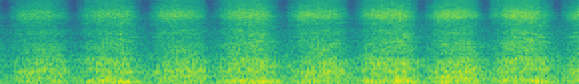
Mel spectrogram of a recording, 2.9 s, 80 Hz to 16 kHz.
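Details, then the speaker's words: SUIZAN 7-inch Japanese Ryoba double-edge pull saw cutting wood without a vise, pressure off, wrist and forearm relaxed, after pressing too hard had made it bind: even, rhythmic, unbroken rasping strokes with no catching or chatter, the saw gliding cleanly. Smooth saw cut. "Take the pressure off, relax your wrist, relax your forearm, let the saw just glide. You can hear the difference in the sound of the cutting now that I did all of that."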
